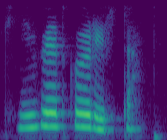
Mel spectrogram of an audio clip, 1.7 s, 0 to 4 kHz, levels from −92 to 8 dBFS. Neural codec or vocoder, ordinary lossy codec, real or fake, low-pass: none; none; real; 3.6 kHz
